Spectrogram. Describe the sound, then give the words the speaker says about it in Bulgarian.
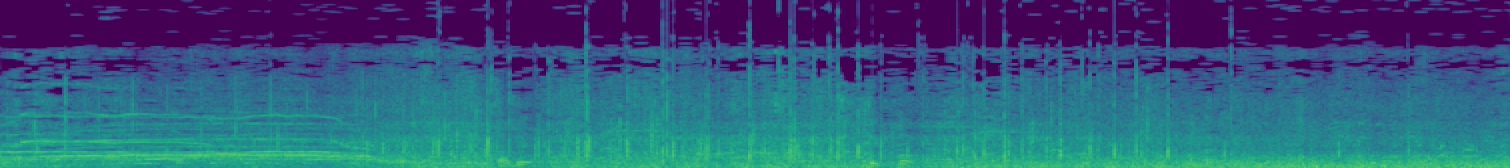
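A crowd at an election campaign event bursts into loud, sustained applause and cheering to welcome Meglena Kuneva, leader of the Reformers' list: dense clapping mixed with shouts. A brief musical or tonal sting fades out in the opening seconds as the clapping swells. “Сега искат да посрещнете с аплодисменти водача на листата на реформаторите Миглена Кунева.”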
